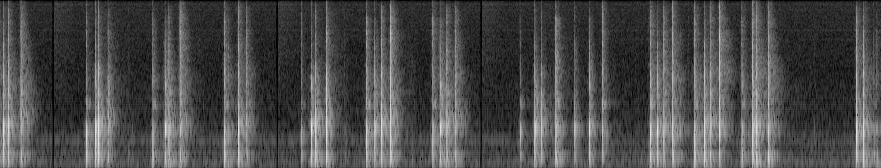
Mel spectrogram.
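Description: A small, hollow, blue and white printed cardboard product box is held in both hands and tapped with fingertips and short nails. Quick clusters of dry, hollow taps centered in the midrange come in short bursts separated by brief silences. Each tap dies away almost instantly with no ring.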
